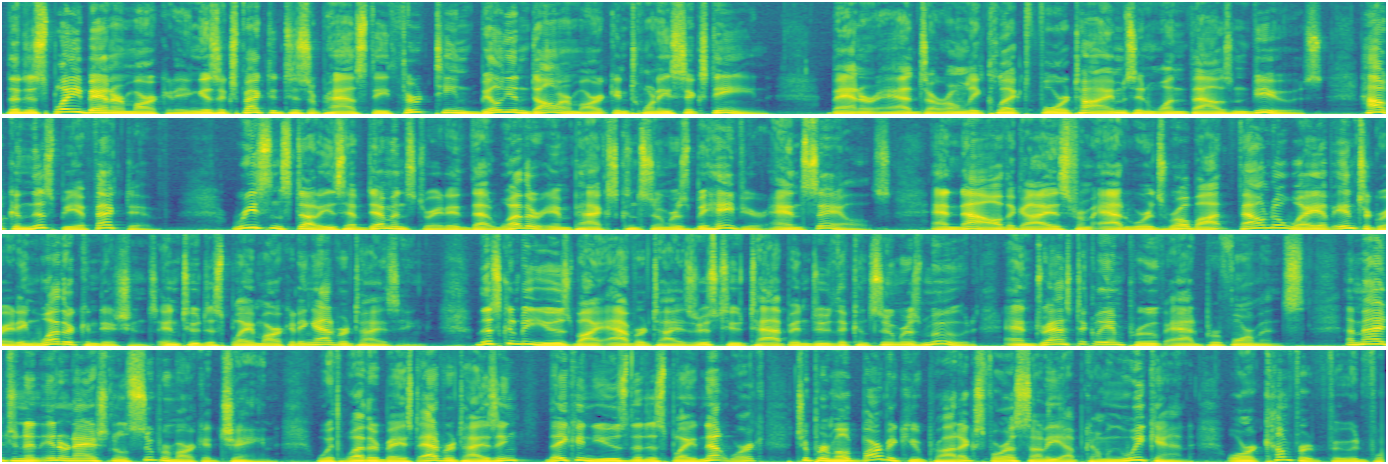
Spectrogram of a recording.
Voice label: USA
